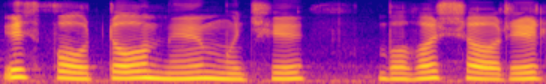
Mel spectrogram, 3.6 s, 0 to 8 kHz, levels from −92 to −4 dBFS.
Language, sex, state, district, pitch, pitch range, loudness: Hindi, female, Madhya Pradesh, Katni, 210 Hz, 205-230 Hz, -15 LUFS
